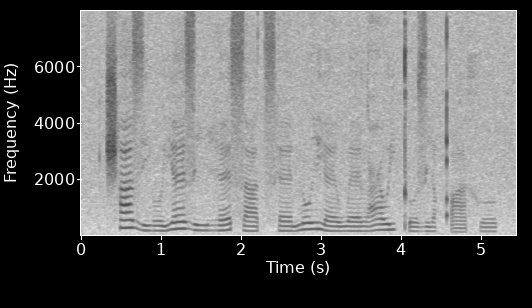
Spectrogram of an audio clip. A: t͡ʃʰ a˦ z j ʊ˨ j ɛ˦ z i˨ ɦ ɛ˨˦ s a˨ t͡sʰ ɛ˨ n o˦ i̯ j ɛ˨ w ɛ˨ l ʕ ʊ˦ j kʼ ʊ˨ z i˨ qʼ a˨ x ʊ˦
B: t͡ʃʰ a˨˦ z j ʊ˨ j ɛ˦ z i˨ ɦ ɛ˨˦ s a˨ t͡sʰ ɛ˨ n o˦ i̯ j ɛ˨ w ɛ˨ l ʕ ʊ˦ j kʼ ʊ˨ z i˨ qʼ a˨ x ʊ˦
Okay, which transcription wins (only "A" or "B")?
A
